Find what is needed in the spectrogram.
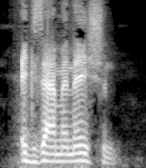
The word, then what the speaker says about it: examination: Examination. Examination. All right, so which syllable did you hear the stress? All right, well, hopefully you heard it in the examination, the fourth syllable, the nay.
